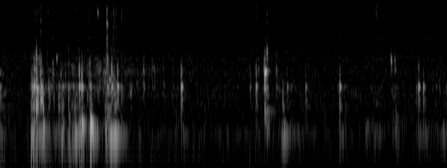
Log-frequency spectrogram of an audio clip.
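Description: Underwater water sounds picked up by a submerged camera: irregular gurgling and knocking in the first second or so, then scattered short clicks.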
